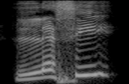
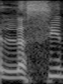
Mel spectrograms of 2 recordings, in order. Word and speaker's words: laissez: Capitalist economy में dash देके लिखो profit motive, comma लेसी fair economy, लेसी fair, लेसी का फुल फॉर्म लिख दिया, स्पेलिंग लिख दिया हूं, LAISSEZ। लेसी है, लस्सी नहीं है, है ना?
